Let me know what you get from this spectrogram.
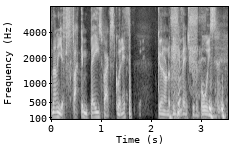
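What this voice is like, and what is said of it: Imitated cartoon character's accent. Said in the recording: “I need to try and get the accent right.”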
